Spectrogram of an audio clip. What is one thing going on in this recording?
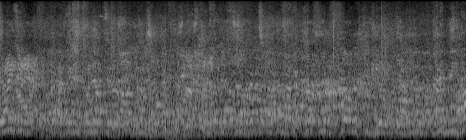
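A crowd of men and women chatters loudly in a large echoing hall.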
